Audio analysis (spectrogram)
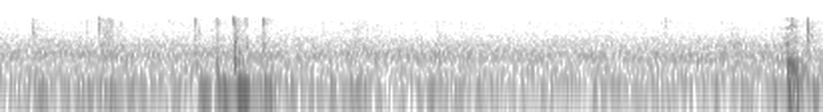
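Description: Scattered keystrokes on a computer keyboard while coding a top-down RPG tutorial, a few brief clicks and small bursts over a steady low room hum, fairly faint and close.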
